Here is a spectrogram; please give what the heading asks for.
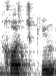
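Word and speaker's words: Hodgkin: de un cáncer linfático, linfoma de Hotchkin, Hotchkin, así se pronuncia, era una enfermedad con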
